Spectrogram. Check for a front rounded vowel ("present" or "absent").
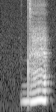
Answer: absent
